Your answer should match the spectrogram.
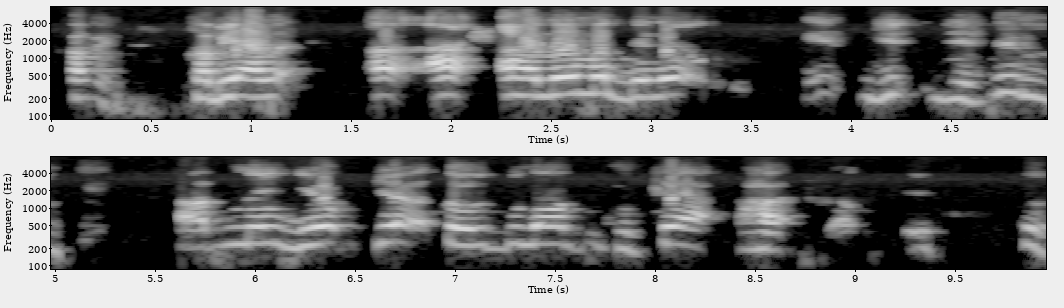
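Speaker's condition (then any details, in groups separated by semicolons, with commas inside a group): Cerebral palsy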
